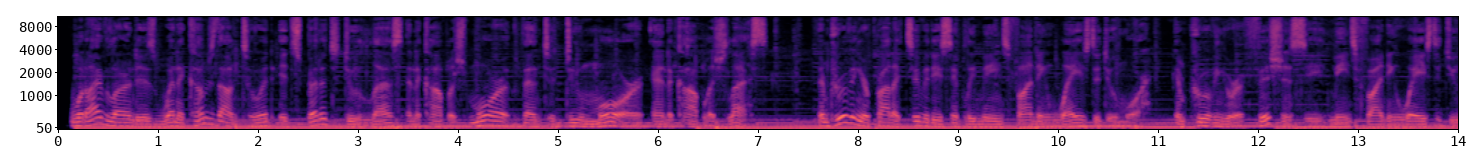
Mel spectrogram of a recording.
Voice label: REAL PERSON TESTIMONIAL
